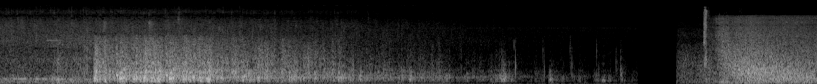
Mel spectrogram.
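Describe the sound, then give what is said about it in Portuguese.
A thunderstorm over an island with heavy rain pouring steadily, a loud rumble of thunder swelling early on, scattered drips and cracks, then a brief silence before the downpour resumes. “Os homens esperam até a tempestade passar e o sol forte invade a ilha.”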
